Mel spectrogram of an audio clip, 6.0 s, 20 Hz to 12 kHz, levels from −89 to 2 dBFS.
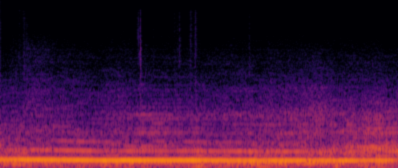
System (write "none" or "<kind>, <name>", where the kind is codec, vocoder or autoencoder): codec, SNAC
